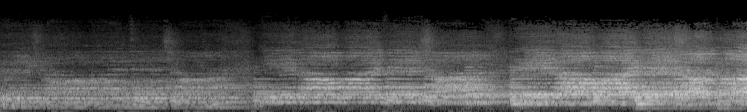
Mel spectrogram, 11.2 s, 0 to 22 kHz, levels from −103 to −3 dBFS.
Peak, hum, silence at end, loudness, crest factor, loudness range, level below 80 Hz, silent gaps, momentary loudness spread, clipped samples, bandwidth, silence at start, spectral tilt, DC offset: -12 dBFS; none; 0 s; -31 LUFS; 20 dB; 12 LU; -80 dBFS; none; 14 LU; under 0.1%; 11.5 kHz; 0 s; -4.5 dB/octave; under 0.1%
